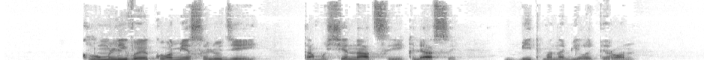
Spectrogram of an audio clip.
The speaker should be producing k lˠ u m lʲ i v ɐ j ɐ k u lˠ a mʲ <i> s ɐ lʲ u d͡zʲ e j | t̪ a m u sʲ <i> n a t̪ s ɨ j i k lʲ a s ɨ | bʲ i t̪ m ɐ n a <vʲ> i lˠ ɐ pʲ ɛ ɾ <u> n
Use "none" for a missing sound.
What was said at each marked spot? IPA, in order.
ɛ, ɛ, bʲ, ɔ

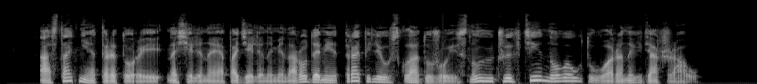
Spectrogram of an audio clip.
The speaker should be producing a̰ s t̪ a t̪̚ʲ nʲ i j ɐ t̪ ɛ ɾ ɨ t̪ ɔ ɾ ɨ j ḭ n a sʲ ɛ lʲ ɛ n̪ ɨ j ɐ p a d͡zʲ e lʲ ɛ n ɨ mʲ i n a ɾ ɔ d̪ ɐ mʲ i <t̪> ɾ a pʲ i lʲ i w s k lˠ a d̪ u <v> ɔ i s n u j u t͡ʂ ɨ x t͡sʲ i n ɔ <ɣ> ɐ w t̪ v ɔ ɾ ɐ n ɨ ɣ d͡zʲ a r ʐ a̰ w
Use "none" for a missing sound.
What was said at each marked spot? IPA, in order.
t̪, ʐ, v

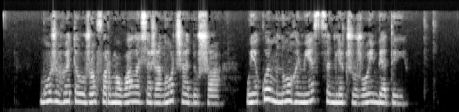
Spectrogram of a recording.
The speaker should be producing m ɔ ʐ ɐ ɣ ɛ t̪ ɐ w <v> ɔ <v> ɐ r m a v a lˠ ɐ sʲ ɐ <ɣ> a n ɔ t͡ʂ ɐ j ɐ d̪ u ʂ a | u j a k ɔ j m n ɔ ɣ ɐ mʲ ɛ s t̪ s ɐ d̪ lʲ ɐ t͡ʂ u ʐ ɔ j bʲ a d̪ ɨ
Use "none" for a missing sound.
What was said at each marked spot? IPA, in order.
ʐ, f, ʐ

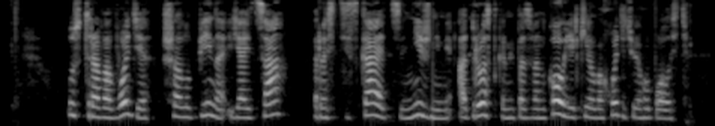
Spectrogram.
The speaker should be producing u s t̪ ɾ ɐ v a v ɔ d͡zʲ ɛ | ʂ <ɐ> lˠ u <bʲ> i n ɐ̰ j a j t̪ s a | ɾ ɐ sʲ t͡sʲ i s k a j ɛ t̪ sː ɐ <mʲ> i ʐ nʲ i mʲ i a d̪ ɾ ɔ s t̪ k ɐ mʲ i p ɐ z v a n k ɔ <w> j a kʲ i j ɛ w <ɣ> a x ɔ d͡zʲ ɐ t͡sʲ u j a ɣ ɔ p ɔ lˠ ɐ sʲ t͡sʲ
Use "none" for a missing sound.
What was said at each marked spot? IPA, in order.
ɐ, pʲ, nʲ, w, v

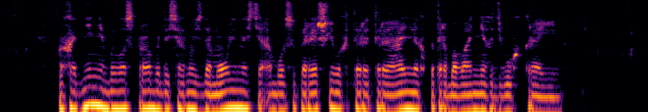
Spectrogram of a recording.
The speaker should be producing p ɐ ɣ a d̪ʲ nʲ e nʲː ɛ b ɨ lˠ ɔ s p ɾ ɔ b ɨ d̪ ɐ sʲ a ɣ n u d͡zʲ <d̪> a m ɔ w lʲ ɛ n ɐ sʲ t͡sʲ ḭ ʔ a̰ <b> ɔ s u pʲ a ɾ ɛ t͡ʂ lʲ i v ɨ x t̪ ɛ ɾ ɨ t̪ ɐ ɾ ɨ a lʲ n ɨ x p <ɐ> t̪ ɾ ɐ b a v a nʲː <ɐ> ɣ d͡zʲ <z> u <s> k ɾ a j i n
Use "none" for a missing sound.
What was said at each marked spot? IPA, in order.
d̪, b, ɐ, ɐ, v, x

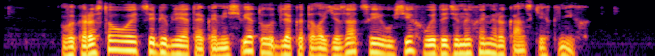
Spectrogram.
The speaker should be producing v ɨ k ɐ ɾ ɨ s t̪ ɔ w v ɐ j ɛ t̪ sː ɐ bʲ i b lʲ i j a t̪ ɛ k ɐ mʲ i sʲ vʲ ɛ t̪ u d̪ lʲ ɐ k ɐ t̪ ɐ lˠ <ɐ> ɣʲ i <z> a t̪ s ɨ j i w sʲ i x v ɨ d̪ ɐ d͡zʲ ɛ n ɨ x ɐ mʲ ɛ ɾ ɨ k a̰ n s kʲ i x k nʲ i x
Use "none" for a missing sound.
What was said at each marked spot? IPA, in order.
ɐ, z

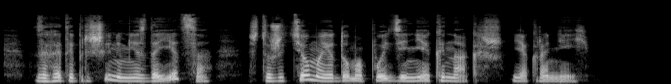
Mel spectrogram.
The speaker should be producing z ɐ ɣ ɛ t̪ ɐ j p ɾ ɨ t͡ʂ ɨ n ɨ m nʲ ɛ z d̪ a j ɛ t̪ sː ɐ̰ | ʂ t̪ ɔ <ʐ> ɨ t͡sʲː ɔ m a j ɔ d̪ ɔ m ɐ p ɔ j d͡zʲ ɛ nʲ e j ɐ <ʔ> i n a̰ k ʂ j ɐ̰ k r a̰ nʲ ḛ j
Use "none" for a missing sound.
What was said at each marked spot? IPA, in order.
ʐ, k

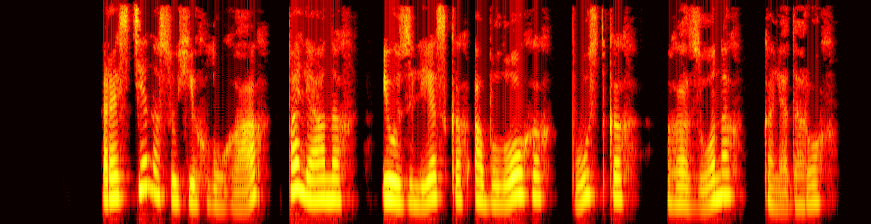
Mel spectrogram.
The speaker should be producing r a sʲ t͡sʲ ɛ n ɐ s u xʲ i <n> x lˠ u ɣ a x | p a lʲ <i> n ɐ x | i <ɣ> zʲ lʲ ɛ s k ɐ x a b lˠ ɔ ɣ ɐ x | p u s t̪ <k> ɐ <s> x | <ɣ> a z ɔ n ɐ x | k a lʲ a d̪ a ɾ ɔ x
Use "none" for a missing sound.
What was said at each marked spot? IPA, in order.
none, a, w, k, none, ɣ

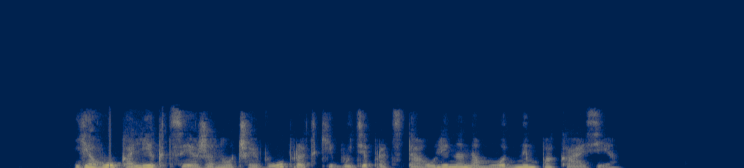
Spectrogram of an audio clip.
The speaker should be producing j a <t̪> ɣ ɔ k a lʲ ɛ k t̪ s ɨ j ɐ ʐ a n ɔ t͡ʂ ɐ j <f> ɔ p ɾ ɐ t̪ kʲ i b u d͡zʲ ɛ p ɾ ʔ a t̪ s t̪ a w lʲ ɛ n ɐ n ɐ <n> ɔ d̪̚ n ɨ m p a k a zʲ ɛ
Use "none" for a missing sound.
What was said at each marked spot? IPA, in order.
none, v, m

